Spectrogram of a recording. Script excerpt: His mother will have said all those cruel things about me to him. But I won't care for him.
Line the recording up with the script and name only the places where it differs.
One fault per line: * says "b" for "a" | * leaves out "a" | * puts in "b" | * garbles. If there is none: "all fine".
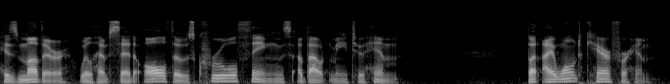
all fine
